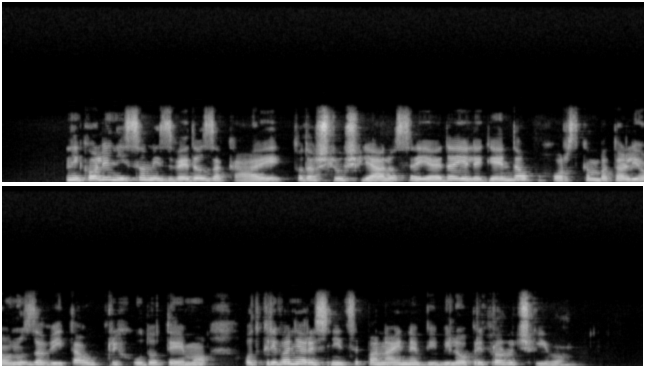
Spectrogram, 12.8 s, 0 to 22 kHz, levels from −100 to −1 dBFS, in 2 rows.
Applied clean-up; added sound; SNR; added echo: none; none; none; none.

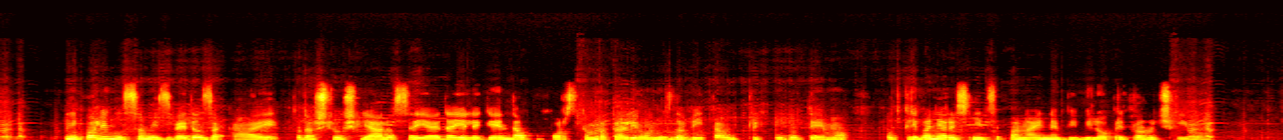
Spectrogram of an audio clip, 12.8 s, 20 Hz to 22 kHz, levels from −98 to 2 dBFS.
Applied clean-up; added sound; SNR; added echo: neural mask model RNNoise.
